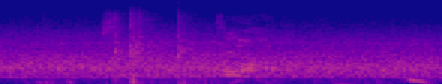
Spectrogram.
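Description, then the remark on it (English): A heavy slam as Jey Uso sends wrestler Edge crashing shoulder first into a ring post, one sharp impact followed by a smaller knock, under a steady roar of arena crowd noise. “And Uso now sending Edge shoulder first to the post.”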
